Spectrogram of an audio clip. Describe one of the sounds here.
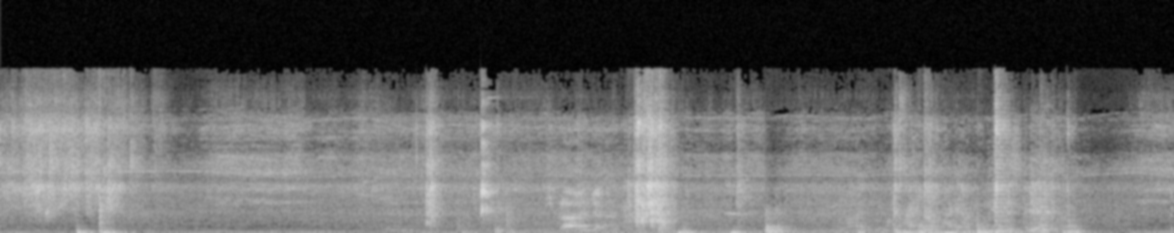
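A wooden board knocks and bumps on a tiled floor.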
